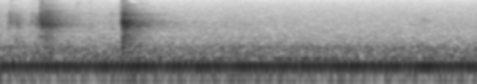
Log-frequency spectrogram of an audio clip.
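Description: Steady low hum of a hotel room's ventilation, with two brief sharp noises about a quarter and two-thirds of a second in.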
